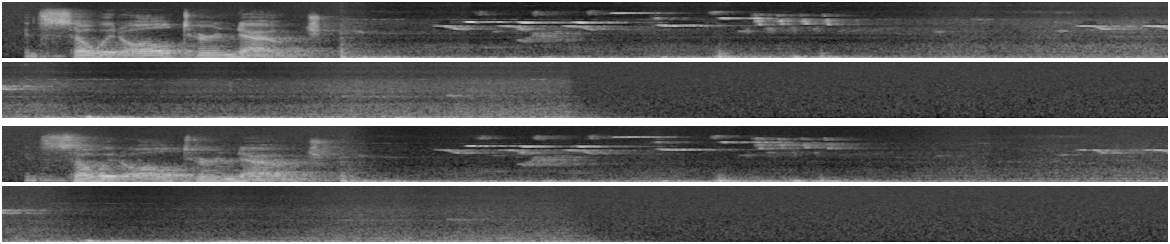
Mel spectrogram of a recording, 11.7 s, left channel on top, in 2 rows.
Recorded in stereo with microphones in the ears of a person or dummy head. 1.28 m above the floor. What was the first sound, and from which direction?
A man speaking, 40° left (ahead or behind).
